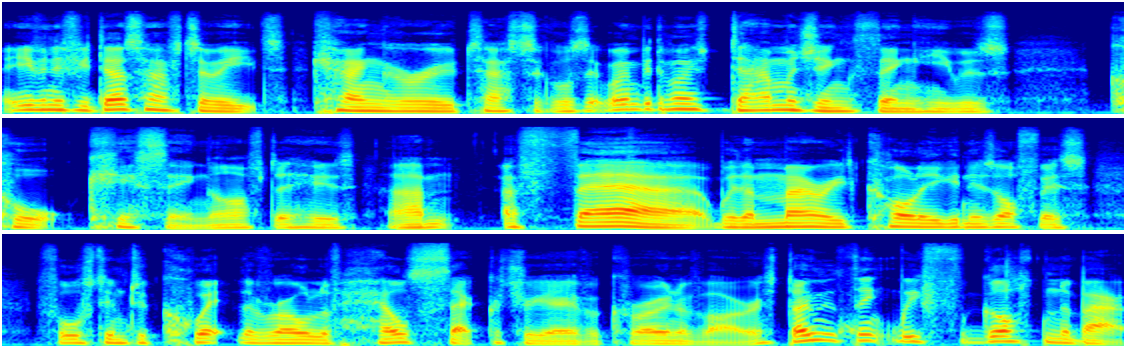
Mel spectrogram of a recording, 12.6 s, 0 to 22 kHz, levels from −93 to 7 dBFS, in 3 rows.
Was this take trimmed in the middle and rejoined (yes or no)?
yes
